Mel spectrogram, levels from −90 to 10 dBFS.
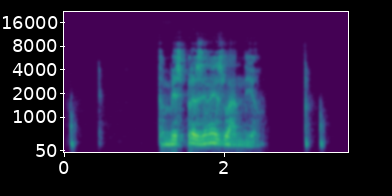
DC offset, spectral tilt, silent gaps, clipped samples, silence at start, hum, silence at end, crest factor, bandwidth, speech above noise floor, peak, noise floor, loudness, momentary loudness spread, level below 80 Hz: under 0.1%; -3 dB/octave; none; under 0.1%; 0.05 s; none; 0.35 s; 20 dB; 9.8 kHz; 68 dB; -2 dBFS; -86 dBFS; -18 LUFS; 23 LU; -64 dBFS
